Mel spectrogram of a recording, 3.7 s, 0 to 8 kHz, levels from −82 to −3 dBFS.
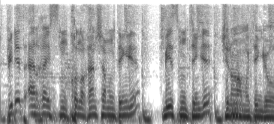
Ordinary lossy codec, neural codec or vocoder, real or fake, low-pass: MP3, 64 kbps; none; real; 7.2 kHz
